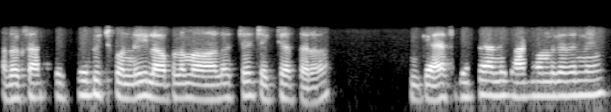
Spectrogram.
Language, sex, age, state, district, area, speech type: Telugu, male, 30-45, Andhra Pradesh, East Godavari, rural, conversation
